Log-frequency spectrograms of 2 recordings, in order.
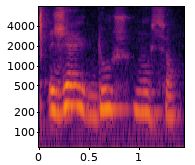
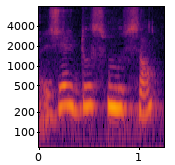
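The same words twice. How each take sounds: First: Said in the usual way. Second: "douche" slipped into "dousse", with an s sound; slip of the tongue. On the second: Real, not acted. Reading a shower gel label aloud, tongue slips on "douche". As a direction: say "douche" as "dousse", ending on a hiss of s.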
